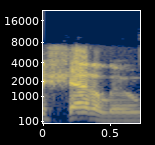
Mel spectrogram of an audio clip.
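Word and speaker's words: Shadaloo: Do we know how it's pronounced? Well, I guess the games still say Shadowloo, which...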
